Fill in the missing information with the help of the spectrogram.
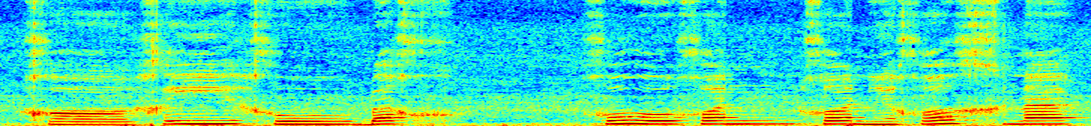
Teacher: Kho ada di bagian ujung dan dia sifatnya hamesh atau mengalir nafasnya.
